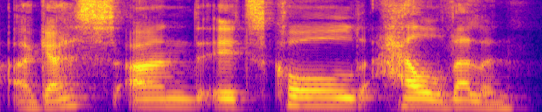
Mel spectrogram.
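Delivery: ordinary delivery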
